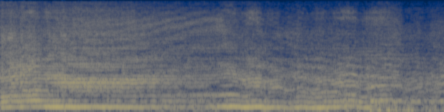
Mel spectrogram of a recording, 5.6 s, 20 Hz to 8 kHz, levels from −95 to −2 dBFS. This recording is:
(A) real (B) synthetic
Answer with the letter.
B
